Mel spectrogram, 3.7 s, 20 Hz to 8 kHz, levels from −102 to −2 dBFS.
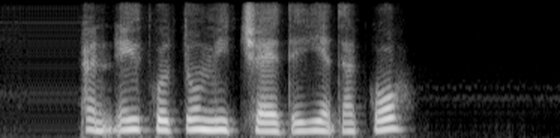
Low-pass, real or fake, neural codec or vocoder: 7.2 kHz; fake; codec, 16 kHz in and 24 kHz out, 0.6 kbps, FocalCodec, streaming, 2048 codes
